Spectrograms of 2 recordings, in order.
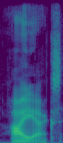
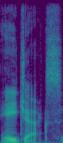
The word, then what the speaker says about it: Ajax: I got to remember it's IX. Every It's spelled Ajax phonetically. So everything in me wants to just keep repeating this word as Ajax. It's IX.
